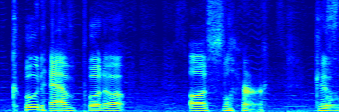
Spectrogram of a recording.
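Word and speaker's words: Slyr: It's It's spelled Yeah, it's spelled S L Y R, but it's still pronounced slur in that case.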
